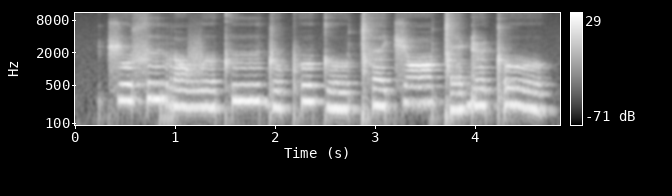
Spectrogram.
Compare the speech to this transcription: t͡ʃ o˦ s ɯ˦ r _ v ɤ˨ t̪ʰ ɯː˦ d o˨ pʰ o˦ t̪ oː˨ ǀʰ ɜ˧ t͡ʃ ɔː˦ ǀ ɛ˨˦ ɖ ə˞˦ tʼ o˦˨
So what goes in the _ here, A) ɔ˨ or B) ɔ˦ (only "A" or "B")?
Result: A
